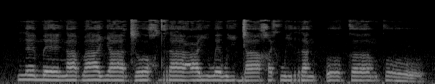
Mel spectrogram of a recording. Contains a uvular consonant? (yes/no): yes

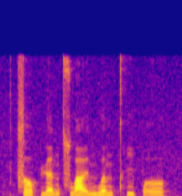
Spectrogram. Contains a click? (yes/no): no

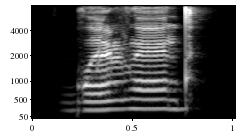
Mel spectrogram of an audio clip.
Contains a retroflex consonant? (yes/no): yes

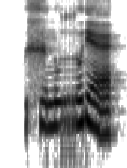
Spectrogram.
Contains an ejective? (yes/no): no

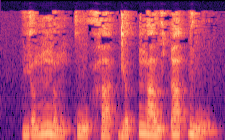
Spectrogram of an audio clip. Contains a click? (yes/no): no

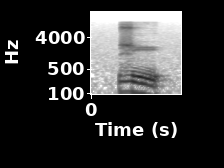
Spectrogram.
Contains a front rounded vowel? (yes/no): yes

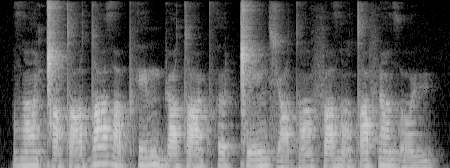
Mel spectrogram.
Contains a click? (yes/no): yes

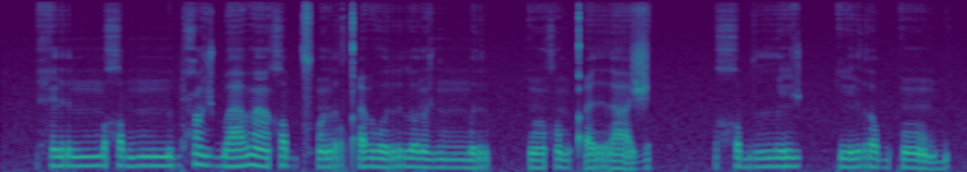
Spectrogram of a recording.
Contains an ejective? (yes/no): yes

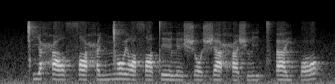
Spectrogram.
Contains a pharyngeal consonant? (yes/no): yes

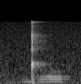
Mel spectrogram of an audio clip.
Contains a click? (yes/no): yes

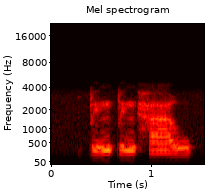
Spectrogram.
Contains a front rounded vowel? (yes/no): no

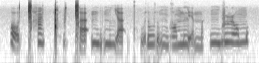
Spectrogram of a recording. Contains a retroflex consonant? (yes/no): yes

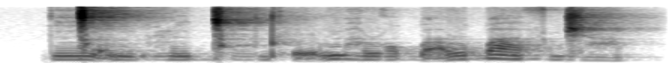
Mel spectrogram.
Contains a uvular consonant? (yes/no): no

